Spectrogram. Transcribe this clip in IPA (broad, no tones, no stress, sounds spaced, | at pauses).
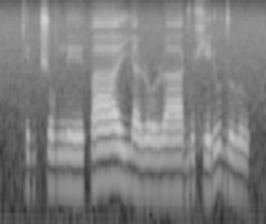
kʰ ɪ ɡ t͡ʃ o v n ɪː p aː j æ ɭ oː ɭ aː ɡ u xʲ e ɾʲ u d u ɭ u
